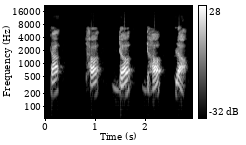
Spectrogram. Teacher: तो ट का जो उच्चारण स्थान है वह आपका मूर्धा है। मूर्धा ट का उच्चारण स्थान है। · जीभ की नोक तालु से ऊपरी भाग से टकराती है, यानी जीभ की जो नोक है वो तालु के ऊपरी भाग से टकराती है, यानी तालु के हल्का नीचे, जो बीच का हिस्सा है उसके हल्का नीचे टकराती है। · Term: मूर्धन्य वर्ण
